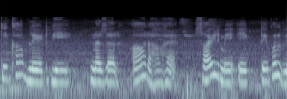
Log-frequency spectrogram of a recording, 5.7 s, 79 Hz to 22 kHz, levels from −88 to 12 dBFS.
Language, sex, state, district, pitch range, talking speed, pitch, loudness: Hindi, female, Punjab, Fazilka, 205-245 Hz, 125 wpm, 215 Hz, -16 LUFS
